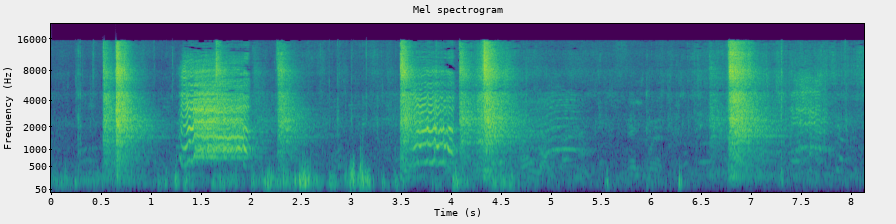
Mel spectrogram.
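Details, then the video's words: Goats screaming in Tallinn Zoo, Estonia: several loud, harsh, wavering bleats of about a second each, some quavering, with quieter gaps and background chatter between the cries. "Kitsed kisavad / Goats screaming"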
